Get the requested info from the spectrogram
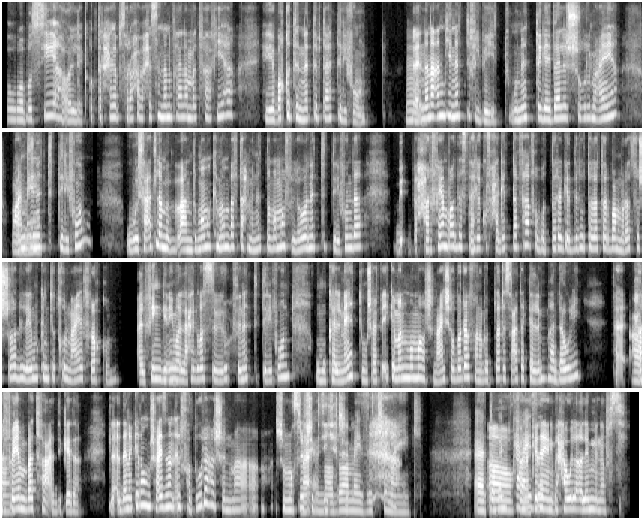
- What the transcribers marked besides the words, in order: laughing while speaking: "كتير"
- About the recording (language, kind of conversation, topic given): Arabic, advice, إزاي أقدر أتابع مصروفاتي وأعرف فلوسي بتروح فين؟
